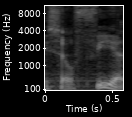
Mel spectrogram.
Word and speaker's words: Sofia: We do say Sofia, though. Although we don't spell it with the Y. It's just S-O-F-I-A.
